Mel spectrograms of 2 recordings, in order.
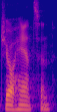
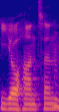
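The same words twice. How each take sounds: First: The name is said in an American way. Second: The name is said in a Scandinavian way. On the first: The speaker calls it right. "we pronounce the J, you know, like a like an American" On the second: The speaker calls it wrong. "like in Scandinavia"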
